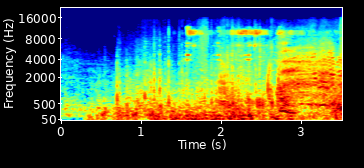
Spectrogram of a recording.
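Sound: horse whinnying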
